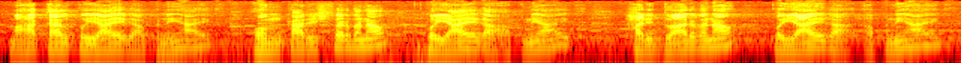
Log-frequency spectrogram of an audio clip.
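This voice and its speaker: A male preacher from India giving a devotional sermon to a live crowd, repeating phrases for rhythm and stretching key words into high, drawn-out peaks. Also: fairly bright tone. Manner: reads a devotee's letter aloud between remarks. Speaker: preacher telling a Shiva Purana katha.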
